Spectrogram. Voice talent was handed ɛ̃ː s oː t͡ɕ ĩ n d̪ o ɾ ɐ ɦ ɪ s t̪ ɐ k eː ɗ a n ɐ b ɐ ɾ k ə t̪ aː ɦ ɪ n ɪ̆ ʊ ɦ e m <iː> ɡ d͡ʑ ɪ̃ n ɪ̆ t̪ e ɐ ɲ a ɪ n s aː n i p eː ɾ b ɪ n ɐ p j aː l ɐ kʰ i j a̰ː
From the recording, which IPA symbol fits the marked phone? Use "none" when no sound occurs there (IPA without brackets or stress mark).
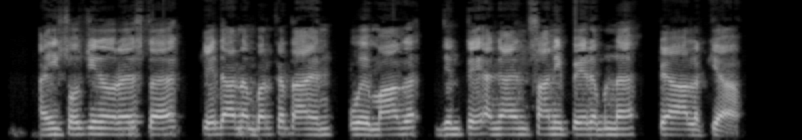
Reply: aː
